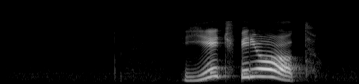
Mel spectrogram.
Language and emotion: Russian, positive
